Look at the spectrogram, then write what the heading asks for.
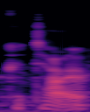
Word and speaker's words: Qatar: Is it because it's the Qatar flag? Wait, is it Qatar or is it Qatar? Badger said it was Qatar. No, well, in Arabic you say Qatar. That's how he actually pronounces it.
